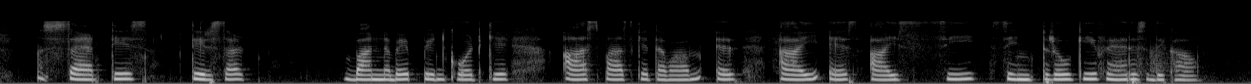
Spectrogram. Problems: background sounds at intervals, low volume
